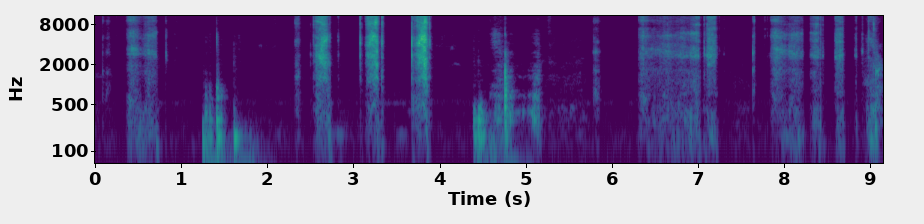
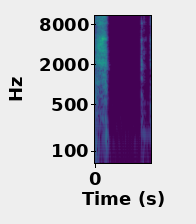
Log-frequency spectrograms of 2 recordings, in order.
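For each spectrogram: First: Rough, hissy rasping strokes of a soft steel blade dragged over an abrasive plate, dull and mushy rather than glassy. Second: Two quick, bright scrapes, hissy and high with no low body, as a hard steel blade glides over diamond grit.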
